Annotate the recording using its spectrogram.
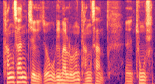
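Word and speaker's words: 唐山: 당산 모델 한 바트의 글로벌 산악 협력 모델 중에 그 탕산 적이죠 우리말로는 당산 중국식 발음으로는 이제 당산이 되겠습니다 탕산 지역은 어 좀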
